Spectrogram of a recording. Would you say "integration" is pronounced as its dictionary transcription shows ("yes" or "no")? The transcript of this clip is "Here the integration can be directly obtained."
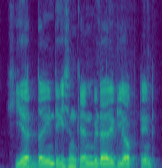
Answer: no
